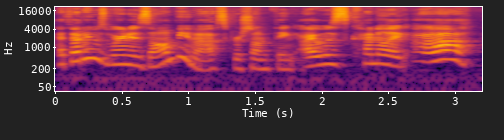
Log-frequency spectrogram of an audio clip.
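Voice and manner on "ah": high, loud startled cry; frightened "ah", acted out; scary-movie "ah". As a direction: yelp as if the bad guy jumped out. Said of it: "when you're watching a scary movie".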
